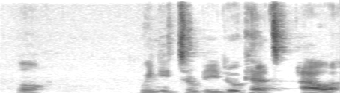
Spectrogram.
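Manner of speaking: light imitation of a French accent; a hint of a French manager's accent. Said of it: "did the French accent".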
